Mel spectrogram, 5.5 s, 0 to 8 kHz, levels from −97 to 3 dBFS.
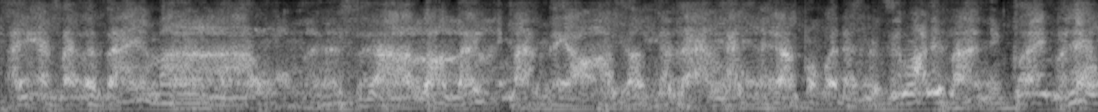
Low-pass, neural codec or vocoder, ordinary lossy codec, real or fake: none; codec, 16 kHz, 4.8 kbps, FACodec; none; fake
